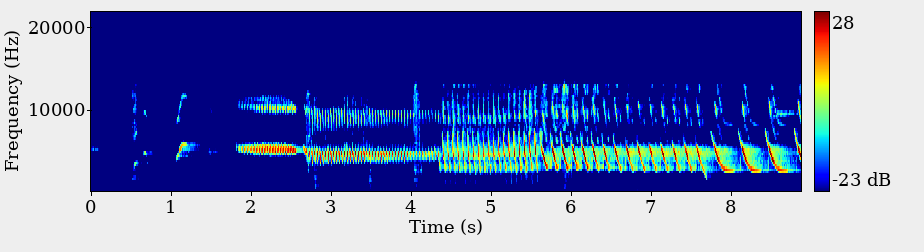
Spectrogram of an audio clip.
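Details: Singing canary used as a training song, opening with a few sharp chips, then long whistled trills, a rapid buzzy roll, and a run of quick descending sweeping notes.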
